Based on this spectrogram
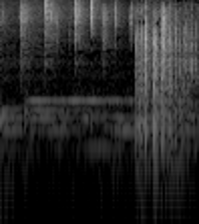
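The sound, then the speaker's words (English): Dice clatter: a few quick, crisp clicks as they tumble, then a denser burst of rattling as they settle. No one speaks. “Let's roll the dice and find out the truth, you know what I'm saying, behind good intentions.”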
